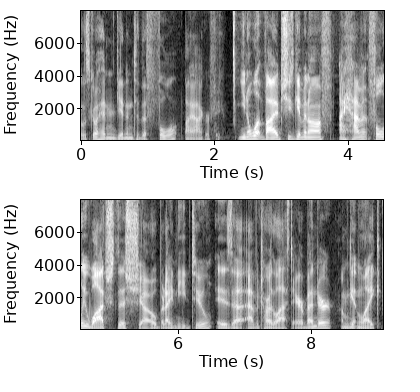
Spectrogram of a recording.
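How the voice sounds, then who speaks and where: A man with a lowish voice hosts a gaming reaction video, recorded with no echo. He shifts between casual, think-aloud commentary and reading text aloud conversationally.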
